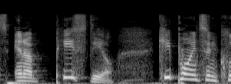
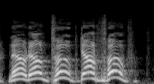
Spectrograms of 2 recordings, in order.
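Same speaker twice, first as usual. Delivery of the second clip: higher-pitched pleading with a puppy; mock panic; 5 semitones higher than usual. Owner holding puppy up to the ceiling, mock panic. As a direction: plead urgently, in comic alarm.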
